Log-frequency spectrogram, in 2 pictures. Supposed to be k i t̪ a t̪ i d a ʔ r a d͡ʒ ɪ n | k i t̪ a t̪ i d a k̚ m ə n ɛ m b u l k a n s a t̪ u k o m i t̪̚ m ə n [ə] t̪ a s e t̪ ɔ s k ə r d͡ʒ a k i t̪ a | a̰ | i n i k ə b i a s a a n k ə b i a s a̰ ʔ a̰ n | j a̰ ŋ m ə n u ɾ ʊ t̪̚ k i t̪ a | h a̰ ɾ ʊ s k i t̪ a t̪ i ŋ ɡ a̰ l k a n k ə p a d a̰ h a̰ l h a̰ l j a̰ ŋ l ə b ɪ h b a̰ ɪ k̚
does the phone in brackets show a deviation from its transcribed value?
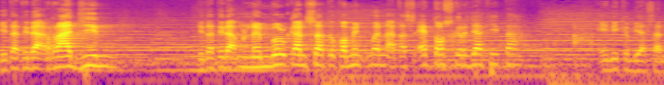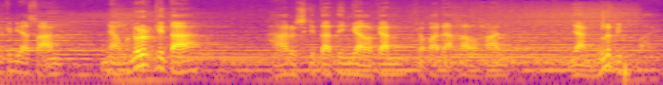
yes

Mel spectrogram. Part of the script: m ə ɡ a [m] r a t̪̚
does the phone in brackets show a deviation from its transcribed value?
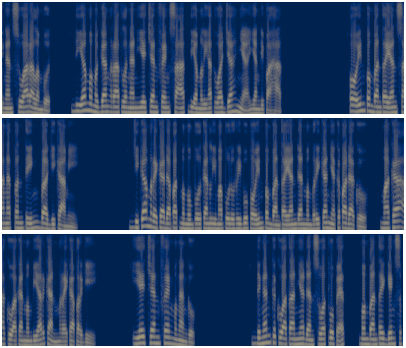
yes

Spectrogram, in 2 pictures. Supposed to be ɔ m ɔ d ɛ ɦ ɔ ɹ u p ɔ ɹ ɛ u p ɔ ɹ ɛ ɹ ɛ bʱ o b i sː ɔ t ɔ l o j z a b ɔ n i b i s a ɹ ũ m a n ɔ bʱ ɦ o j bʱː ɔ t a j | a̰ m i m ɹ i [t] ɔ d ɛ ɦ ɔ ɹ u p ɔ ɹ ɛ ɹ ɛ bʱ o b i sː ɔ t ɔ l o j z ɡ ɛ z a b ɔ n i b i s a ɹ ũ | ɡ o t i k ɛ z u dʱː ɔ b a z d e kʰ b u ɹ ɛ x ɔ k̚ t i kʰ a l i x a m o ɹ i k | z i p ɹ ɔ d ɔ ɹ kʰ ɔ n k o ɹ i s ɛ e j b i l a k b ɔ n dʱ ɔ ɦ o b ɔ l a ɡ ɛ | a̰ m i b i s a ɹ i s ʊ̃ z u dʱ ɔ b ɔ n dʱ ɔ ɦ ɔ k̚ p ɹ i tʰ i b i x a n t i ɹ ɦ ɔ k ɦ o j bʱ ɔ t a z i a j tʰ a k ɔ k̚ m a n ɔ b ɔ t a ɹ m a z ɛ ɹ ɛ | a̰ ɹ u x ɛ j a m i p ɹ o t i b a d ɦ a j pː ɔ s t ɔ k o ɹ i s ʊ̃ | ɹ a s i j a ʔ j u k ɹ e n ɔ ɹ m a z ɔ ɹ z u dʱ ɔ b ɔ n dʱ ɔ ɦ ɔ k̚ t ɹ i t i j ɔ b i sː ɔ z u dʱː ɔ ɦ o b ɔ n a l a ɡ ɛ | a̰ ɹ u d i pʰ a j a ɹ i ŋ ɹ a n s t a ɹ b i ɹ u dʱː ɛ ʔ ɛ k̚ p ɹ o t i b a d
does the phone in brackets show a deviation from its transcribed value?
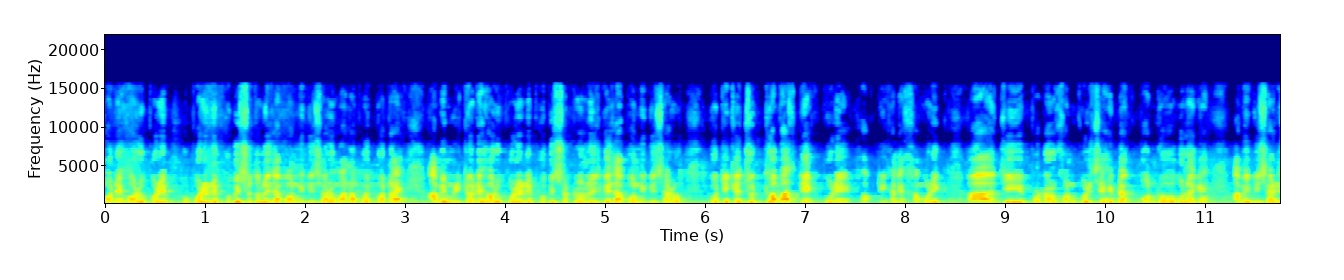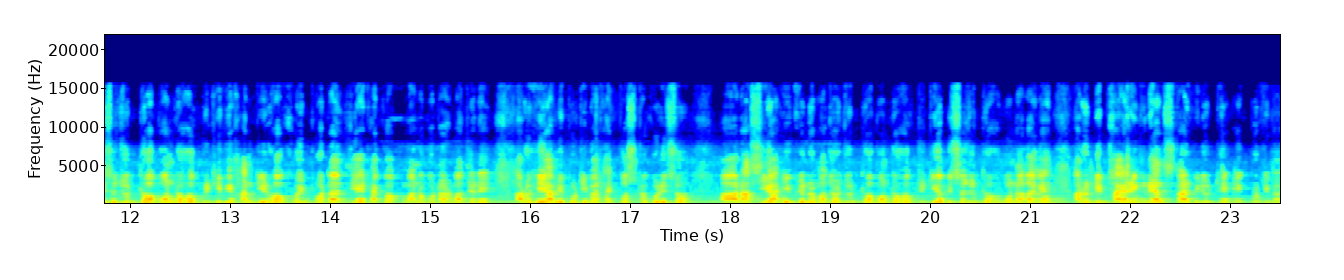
no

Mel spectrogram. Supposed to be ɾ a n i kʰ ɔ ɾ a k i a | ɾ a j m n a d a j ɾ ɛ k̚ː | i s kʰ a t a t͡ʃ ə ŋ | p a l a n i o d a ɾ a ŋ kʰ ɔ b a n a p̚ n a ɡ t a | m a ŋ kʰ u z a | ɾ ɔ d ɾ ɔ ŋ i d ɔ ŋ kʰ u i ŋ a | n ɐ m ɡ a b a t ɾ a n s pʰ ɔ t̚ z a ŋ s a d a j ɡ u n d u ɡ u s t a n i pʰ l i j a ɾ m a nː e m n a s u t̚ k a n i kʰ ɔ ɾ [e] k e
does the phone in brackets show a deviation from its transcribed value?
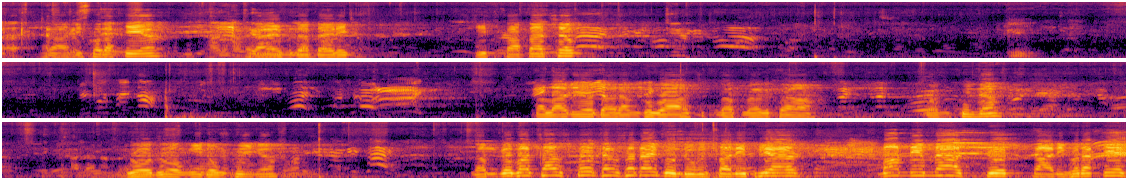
yes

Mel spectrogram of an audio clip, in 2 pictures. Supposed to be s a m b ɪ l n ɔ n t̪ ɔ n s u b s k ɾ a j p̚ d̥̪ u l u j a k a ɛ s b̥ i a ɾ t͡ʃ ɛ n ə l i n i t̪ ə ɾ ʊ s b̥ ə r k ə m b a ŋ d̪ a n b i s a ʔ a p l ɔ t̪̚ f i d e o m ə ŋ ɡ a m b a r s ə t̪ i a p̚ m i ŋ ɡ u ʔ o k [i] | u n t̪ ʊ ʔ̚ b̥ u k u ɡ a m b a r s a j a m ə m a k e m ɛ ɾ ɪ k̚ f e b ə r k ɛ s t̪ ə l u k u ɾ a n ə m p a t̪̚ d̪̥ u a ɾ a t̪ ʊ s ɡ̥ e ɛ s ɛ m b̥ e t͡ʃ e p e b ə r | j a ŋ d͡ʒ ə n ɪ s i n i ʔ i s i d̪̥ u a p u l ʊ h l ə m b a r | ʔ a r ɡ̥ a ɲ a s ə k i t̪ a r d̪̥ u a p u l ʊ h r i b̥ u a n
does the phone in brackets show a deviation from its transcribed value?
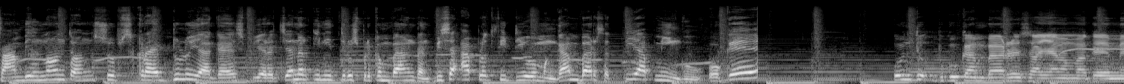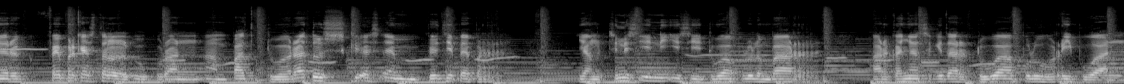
yes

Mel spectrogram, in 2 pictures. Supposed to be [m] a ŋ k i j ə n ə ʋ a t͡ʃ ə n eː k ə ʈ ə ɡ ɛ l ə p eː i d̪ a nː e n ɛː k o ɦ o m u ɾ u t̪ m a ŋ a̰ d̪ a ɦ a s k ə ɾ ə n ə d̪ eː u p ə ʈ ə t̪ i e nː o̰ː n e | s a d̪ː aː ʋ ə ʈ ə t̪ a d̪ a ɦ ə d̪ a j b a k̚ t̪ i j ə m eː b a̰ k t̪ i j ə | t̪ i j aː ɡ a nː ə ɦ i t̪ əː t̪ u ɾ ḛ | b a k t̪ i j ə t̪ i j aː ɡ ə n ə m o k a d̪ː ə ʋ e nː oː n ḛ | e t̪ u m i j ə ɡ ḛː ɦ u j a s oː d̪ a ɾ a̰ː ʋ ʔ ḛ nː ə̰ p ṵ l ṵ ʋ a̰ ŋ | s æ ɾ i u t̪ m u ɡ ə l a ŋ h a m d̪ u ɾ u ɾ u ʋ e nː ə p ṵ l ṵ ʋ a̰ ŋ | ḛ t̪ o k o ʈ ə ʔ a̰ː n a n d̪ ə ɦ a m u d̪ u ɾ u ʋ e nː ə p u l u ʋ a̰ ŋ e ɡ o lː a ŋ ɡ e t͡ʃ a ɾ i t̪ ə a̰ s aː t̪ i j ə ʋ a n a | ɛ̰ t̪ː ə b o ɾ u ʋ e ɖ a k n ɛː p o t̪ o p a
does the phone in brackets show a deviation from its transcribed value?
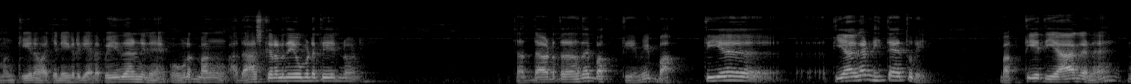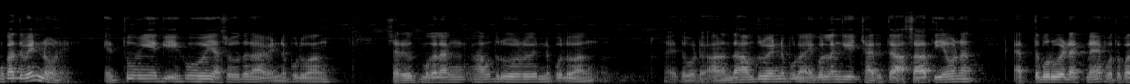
no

